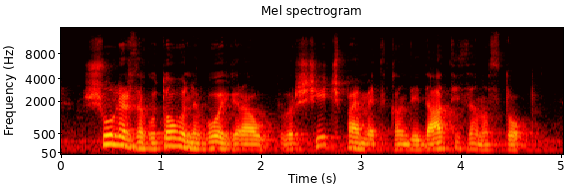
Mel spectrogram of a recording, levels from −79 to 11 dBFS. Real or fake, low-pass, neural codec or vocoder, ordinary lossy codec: real; 14.4 kHz; none; none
